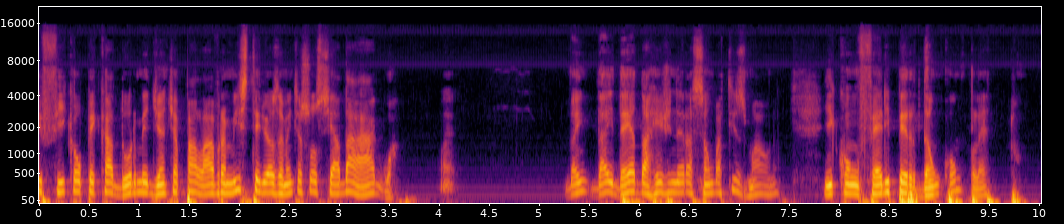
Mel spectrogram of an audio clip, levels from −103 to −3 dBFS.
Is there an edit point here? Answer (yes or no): no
